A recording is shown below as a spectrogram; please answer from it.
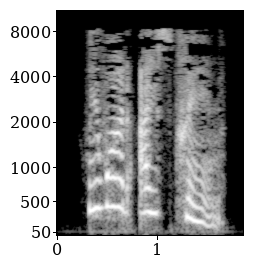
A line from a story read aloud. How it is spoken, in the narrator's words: Claire whines, beginning a chant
